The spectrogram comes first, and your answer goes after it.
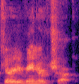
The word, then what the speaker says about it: Gary Vaynerchuk: It's pronounced Gary Vaynerchuk.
